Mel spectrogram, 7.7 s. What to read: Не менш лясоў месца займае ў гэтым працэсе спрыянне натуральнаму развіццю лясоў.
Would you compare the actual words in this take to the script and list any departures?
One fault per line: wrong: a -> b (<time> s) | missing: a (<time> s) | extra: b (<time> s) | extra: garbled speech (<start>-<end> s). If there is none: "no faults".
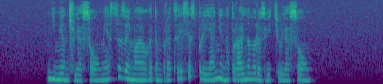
no faults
